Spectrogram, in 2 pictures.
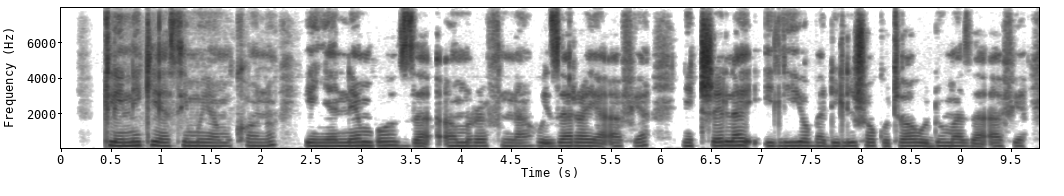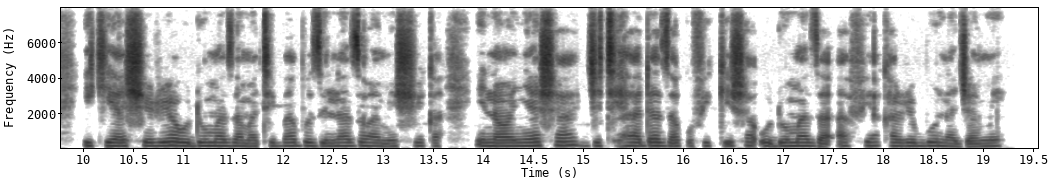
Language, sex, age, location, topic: Swahili, female, 25-35, Nairobi, health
